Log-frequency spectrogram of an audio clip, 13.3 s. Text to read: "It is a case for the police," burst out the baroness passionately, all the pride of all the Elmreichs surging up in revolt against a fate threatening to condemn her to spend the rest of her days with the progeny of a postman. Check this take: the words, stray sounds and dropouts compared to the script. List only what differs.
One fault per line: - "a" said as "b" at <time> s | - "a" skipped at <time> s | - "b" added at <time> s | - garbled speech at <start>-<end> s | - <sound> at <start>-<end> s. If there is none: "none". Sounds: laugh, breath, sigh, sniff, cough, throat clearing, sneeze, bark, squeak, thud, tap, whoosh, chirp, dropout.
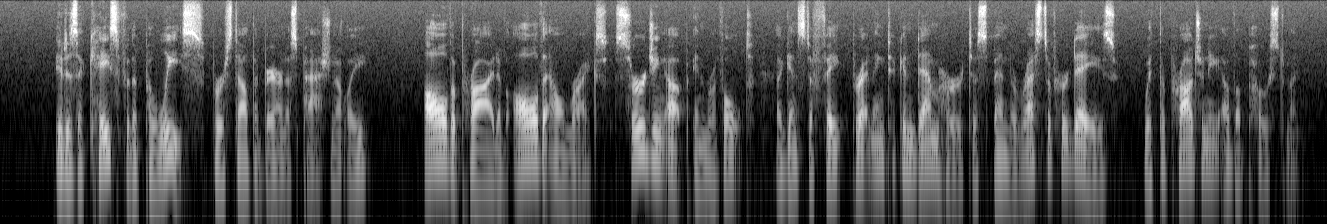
none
